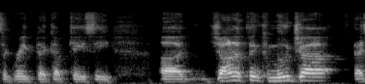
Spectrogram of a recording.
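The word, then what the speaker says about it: Kuminga: Jonathan Kamuja, did I say his name right?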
